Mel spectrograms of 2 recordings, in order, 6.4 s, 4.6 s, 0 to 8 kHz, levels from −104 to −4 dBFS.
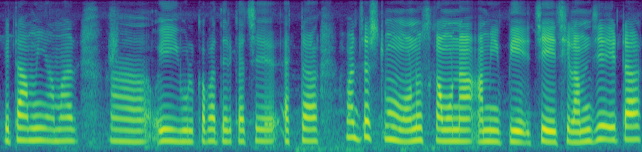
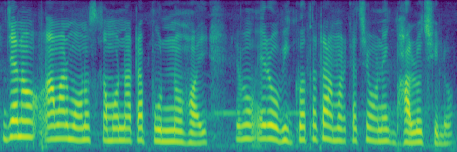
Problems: continuous background conversations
